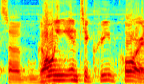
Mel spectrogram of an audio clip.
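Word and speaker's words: Creve Coeur: right now it's definitely confirmed I can see creeve core okay thank you Samantha I I'm I am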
